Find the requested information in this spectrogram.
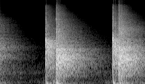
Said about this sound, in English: Can we slow clap the brother out, please?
